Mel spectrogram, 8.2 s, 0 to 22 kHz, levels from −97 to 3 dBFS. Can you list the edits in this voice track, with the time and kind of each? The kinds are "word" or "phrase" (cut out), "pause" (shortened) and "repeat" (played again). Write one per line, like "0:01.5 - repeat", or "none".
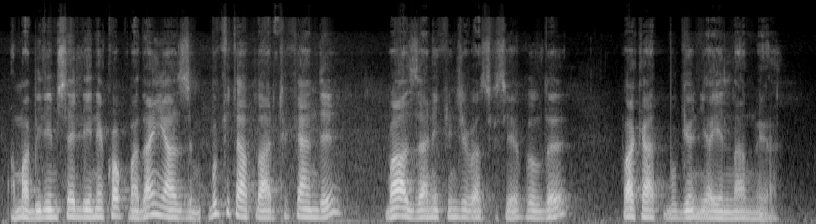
none

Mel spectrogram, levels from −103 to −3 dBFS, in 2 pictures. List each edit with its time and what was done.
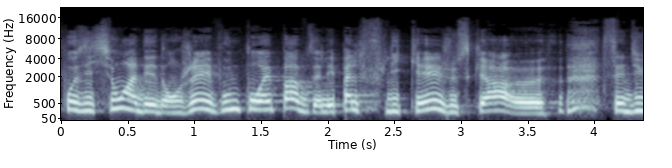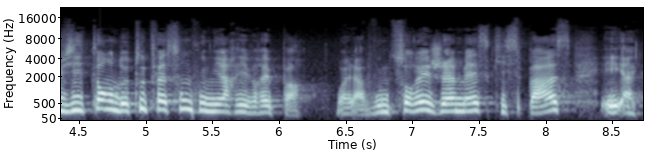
none

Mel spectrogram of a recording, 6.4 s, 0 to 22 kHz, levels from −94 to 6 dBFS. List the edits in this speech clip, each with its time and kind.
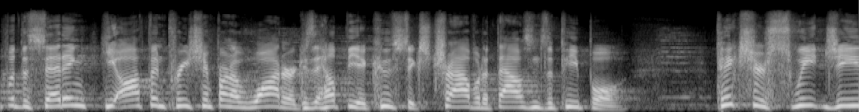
none

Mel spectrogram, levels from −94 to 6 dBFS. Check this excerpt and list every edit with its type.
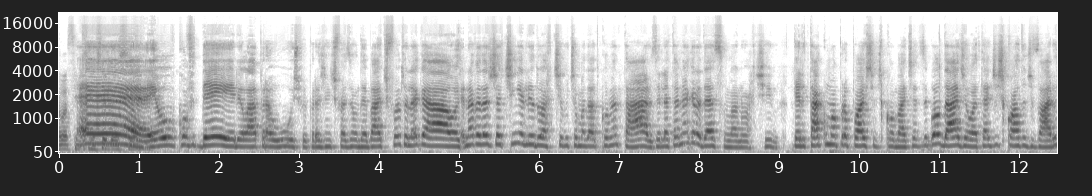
0:04.3 - word
0:05.0 - word
0:09.1 - pause

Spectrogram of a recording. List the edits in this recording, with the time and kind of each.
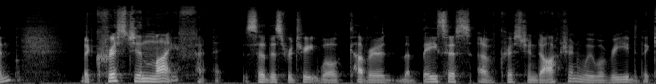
none

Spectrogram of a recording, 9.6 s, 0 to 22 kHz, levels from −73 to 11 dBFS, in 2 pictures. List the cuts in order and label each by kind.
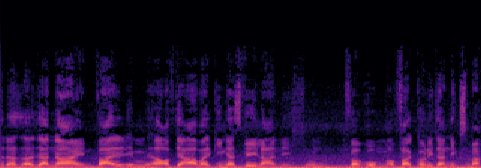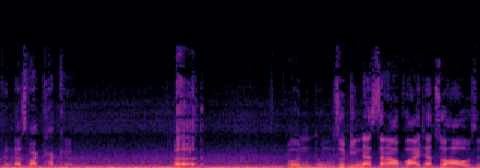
0:03.4 - phrase
0:04.0 - word

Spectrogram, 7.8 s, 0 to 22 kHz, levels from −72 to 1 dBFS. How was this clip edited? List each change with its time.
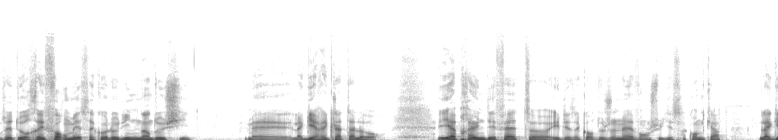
none

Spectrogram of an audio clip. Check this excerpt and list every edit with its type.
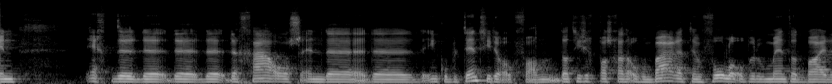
none

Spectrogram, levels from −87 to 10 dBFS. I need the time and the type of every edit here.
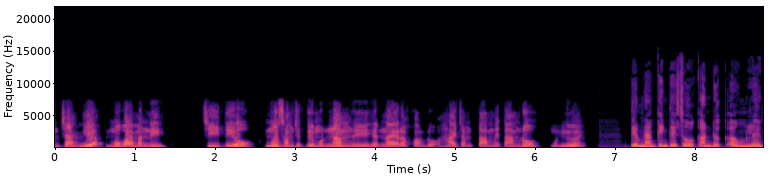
none

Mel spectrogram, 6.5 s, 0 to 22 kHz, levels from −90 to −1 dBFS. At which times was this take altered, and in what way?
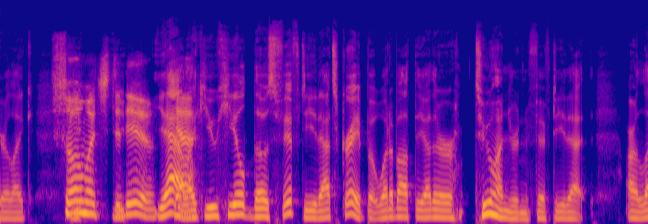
0:04.7 - pause

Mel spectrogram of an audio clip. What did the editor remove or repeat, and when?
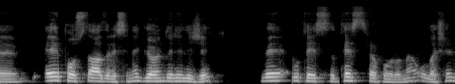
0:02.9 - phrase
0:03.4 - word

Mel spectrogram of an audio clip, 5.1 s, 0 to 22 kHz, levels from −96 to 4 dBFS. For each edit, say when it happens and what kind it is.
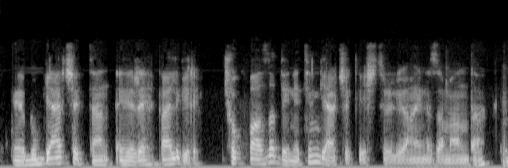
0:01.8 - phrase

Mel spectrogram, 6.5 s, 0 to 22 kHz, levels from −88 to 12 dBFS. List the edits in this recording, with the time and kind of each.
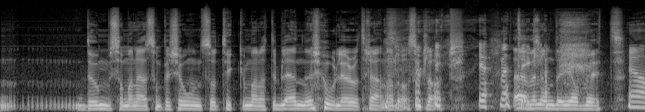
none

